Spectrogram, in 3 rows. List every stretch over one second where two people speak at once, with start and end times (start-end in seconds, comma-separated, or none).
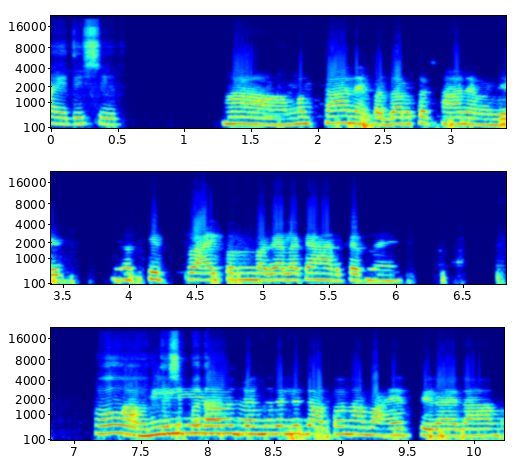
none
